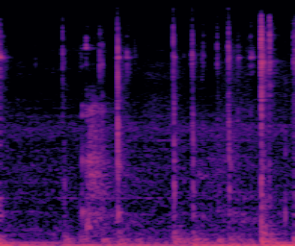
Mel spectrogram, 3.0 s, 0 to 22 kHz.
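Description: Rapid computer keyboard typing while entering a Sims 4 cheat code, a fast run of crisp clicks and key taps with a few sharper strokes over a faint background.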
